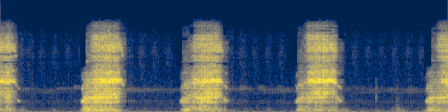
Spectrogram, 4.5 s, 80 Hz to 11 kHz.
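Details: Predawn barn owl mating in a nest box, 7 March 2023, 5:40 am: bright, hissing screeches of about half a second each, repeated about once a second with quiet gaps and a thin constant whine.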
